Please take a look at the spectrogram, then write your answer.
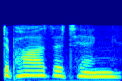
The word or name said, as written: depositing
